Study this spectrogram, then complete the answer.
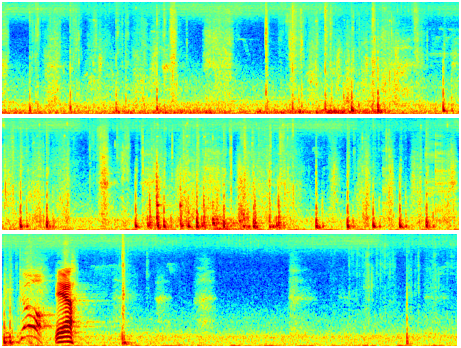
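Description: Footsteps thud slowly across a wooden floor.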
